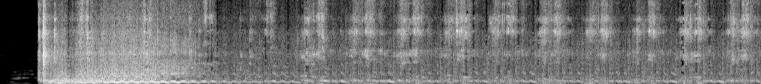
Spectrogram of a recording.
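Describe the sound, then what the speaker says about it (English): An old bus engine cranks and fires after a moment of silence, roaring loudly for a couple of seconds before settling into a steady, rumbling idle that runs to the end. "Right, fire it up."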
